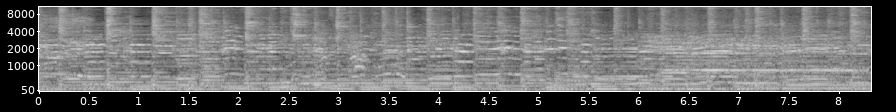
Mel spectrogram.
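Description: Live country band playing an instrumental break with no singing: an upright bass carries a steady rhythm under a sliding lead melody line.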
